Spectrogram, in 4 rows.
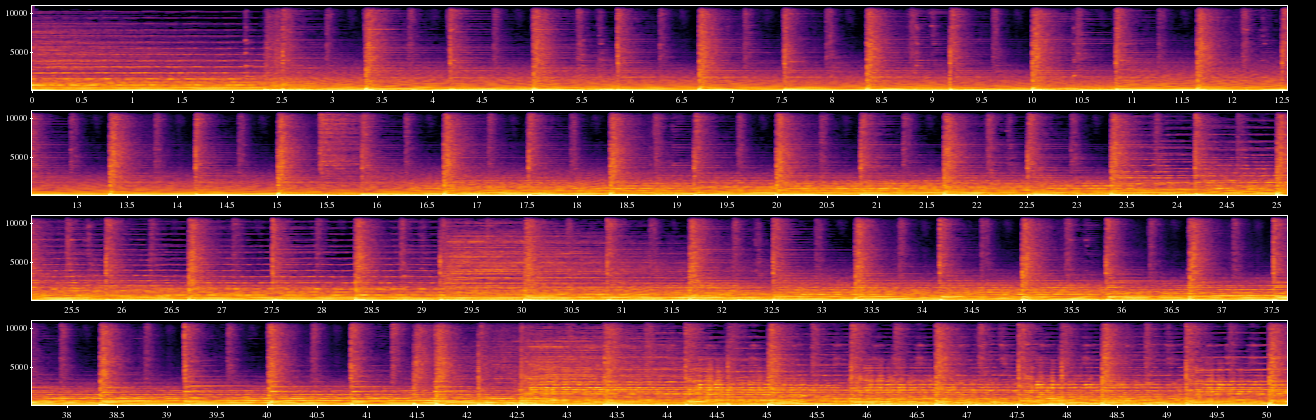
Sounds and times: Music: 0.0 - 50.2.

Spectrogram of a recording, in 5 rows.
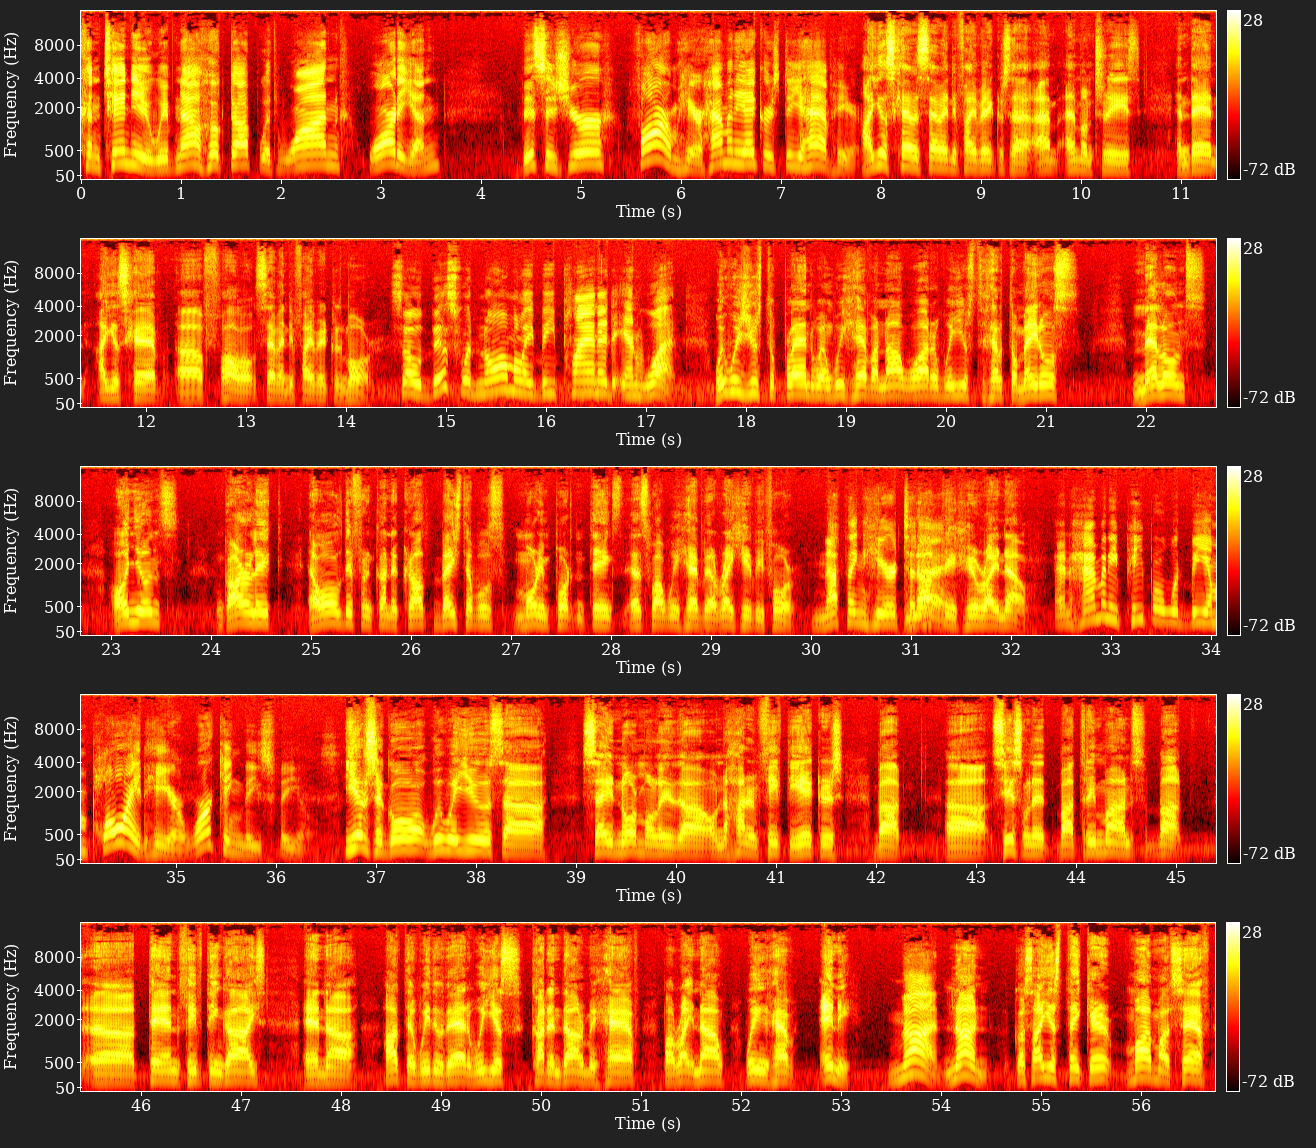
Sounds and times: Speech: 0.0 - 3.6, 4.4 - 56.7.

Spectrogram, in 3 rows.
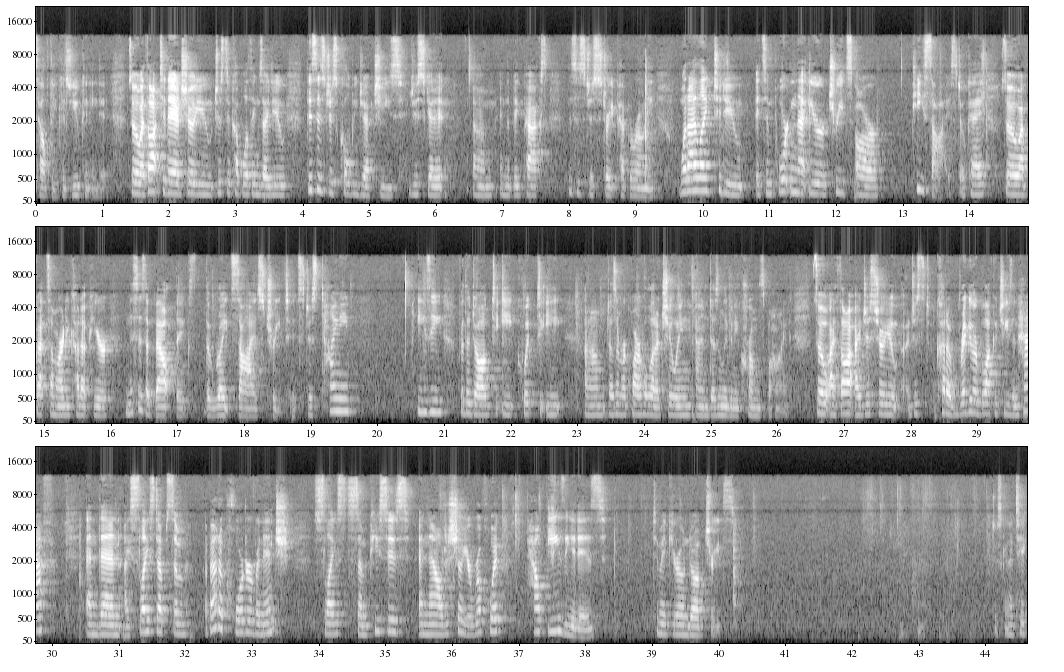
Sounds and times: Speech: 0.0 - 19.8, 20.4 - 38.4, 39.0 - 40.4, 44.1 - 44.6.

